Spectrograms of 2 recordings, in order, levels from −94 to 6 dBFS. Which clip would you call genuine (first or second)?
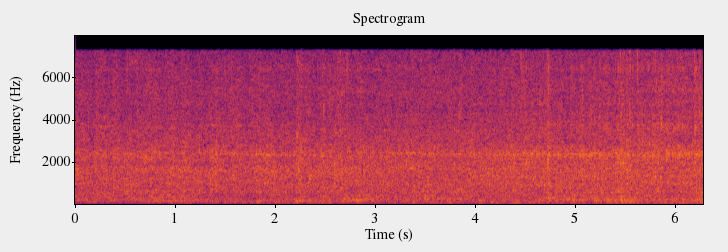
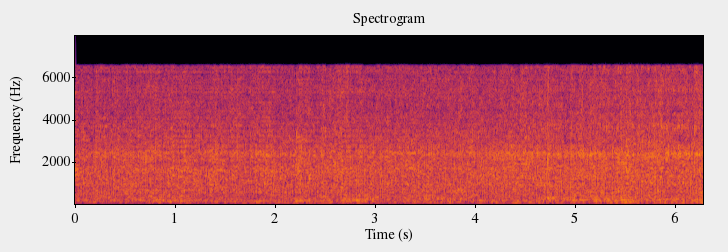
first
